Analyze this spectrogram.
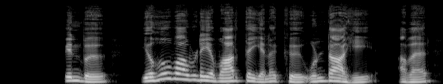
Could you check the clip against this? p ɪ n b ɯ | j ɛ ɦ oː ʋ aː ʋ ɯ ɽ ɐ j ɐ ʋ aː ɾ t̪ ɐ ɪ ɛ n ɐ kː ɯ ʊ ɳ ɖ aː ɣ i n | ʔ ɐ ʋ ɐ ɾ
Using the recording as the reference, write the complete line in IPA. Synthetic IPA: p ɪ n b ɯ | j ɛ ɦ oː ʋ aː ʋ ɯ ɽ ɐ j ɐ ʋ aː ɾ t̪ ɐ ɪ ɛ n ɐ kː ɯ ʊ ɳ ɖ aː ɣ i | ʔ ɐ ʋ ɐ ɾ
